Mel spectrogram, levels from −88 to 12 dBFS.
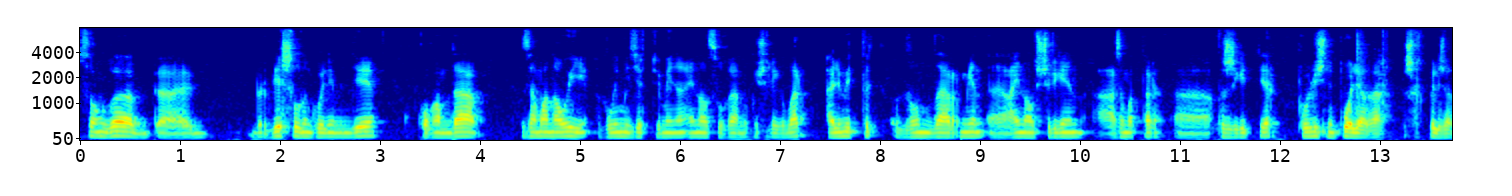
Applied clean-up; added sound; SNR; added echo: none; none; none; none.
